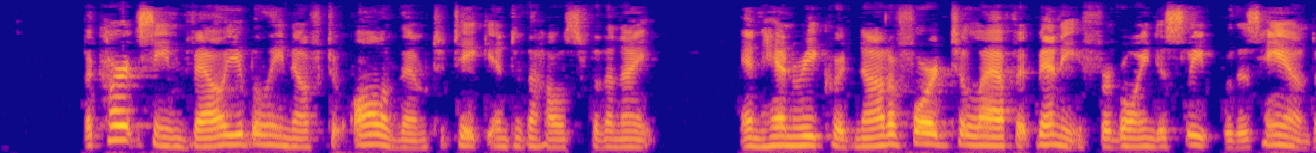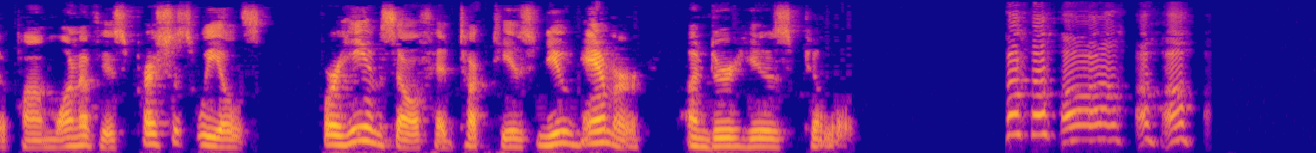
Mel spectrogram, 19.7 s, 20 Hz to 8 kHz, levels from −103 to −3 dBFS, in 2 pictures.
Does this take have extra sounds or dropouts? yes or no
yes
